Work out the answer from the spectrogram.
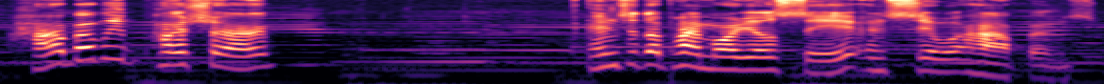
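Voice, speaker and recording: A young man giving casual, gossipy, sweary reaction commentary as a game streamer, very expressive, on a close mic. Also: high-pitched, measured pace, soft background music.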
